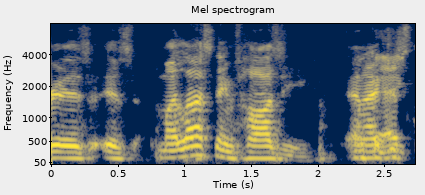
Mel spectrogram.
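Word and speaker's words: Haase: too good enough but oh you got it hausey yeah it works yeah and then we got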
